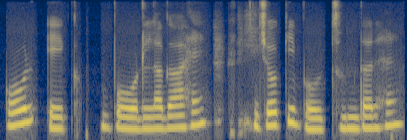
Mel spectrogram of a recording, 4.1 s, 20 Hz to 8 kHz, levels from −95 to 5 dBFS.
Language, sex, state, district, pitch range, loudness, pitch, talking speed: Hindi, female, Uttar Pradesh, Saharanpur, 195-250 Hz, -14 LUFS, 220 Hz, 145 wpm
